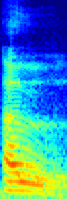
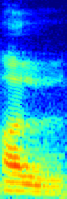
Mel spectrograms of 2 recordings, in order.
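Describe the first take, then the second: No difference in how they are said.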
